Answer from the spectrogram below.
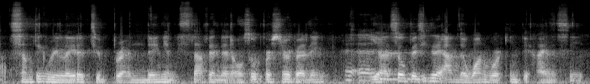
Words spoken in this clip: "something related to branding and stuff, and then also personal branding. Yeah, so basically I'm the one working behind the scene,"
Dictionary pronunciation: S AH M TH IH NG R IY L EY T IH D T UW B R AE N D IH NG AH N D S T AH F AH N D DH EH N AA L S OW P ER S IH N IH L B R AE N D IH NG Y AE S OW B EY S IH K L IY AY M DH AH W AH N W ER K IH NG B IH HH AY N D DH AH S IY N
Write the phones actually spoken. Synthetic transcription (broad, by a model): S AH M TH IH NG R IY L EY T IH D T UW B R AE N D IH NG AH N S T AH F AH N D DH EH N AA L S OW P ER S IH N IH L B R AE N D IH NG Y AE S OW B EY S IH K L IY AY M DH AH W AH N W ER K IH NG B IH HH AY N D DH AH S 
